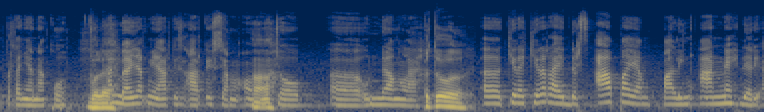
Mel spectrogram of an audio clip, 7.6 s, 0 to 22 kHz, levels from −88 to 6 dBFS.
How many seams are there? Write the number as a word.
zero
